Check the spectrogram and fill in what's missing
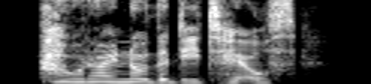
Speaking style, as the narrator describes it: She pants

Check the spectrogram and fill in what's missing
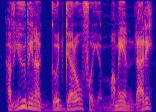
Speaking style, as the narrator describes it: in a deeper, more rumbling voice than he usually used

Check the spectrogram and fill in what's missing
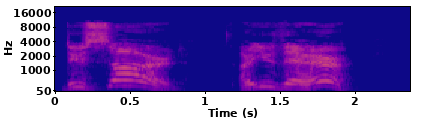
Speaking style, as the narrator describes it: Legree shouted up

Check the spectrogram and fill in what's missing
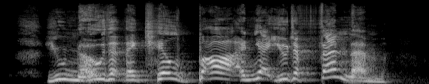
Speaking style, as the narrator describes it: cried Ra

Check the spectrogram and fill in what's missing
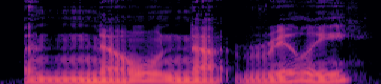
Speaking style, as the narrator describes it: he stammered

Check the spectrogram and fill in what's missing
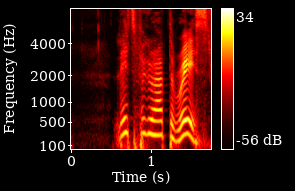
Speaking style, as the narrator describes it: Rome shouted

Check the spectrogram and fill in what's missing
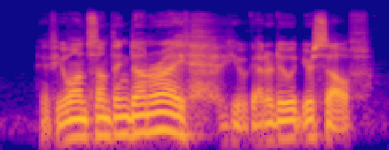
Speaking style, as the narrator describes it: the president mumbled

